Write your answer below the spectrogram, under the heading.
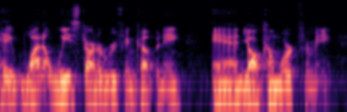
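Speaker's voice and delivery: ordinary delivery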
